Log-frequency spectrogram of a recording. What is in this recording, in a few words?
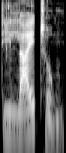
"pipe", German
